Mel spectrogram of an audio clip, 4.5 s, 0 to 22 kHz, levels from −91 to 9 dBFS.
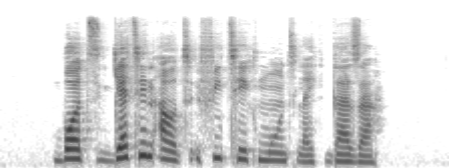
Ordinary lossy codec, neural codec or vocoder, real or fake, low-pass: AAC, 96 kbps; none; real; 14.4 kHz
